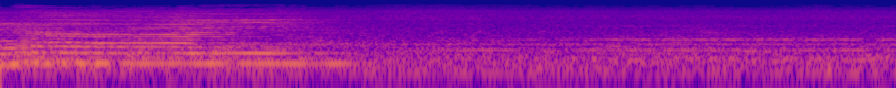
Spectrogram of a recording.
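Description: Thai-style singing in recorded backing music: a long held, slightly wavering note that stops about two seconds in, leaving a quieter, steady musical background.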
